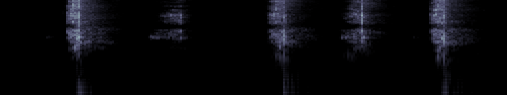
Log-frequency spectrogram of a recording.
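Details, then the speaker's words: Hand hedge shears that were sharpened once without success: five crisp metallic snips, each a short scrape ending in a late click, as the blades meet only at the tip; top blade has a kink and bottom blade needs more curve. "And that is that it's only making contact at the very end. Whereas this one makes contact all the way along the cutting edge."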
